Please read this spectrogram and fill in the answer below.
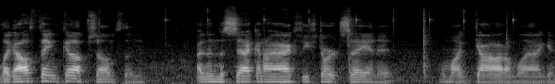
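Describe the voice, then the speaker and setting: Amid noticeable background noise, a man speaks in a medium pitch at a moderate pace with ordinary pitch variation. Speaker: gaming streamer. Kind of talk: live gameplay commentary. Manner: halting. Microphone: changed mic settings, may be quiet.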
